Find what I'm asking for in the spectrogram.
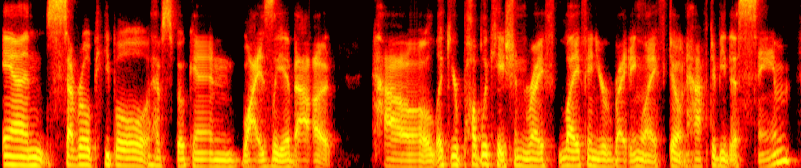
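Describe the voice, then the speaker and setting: A woman's voice: very deep voice, moderate pace. A woman talking casually as a podcast co-host and novelist, informal and self-deprecating, often feeling her way toward a phrase. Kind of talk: casual podcast conversation about writing.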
